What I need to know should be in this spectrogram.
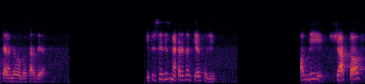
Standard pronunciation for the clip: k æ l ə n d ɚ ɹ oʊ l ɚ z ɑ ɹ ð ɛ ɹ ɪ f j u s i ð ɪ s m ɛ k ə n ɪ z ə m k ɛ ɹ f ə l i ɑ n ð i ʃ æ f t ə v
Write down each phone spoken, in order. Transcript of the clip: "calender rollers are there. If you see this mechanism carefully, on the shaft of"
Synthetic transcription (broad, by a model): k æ l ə n d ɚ ɹ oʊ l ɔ s ɑ ɹ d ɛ ɹ ɪ f j u s i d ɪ s m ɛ k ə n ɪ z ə m k ɛ ɹ f ə l i ɑ n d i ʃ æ p t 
